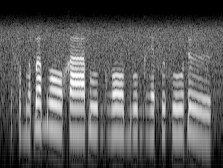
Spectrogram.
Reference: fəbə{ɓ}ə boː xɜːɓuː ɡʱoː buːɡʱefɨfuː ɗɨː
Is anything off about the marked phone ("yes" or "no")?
no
